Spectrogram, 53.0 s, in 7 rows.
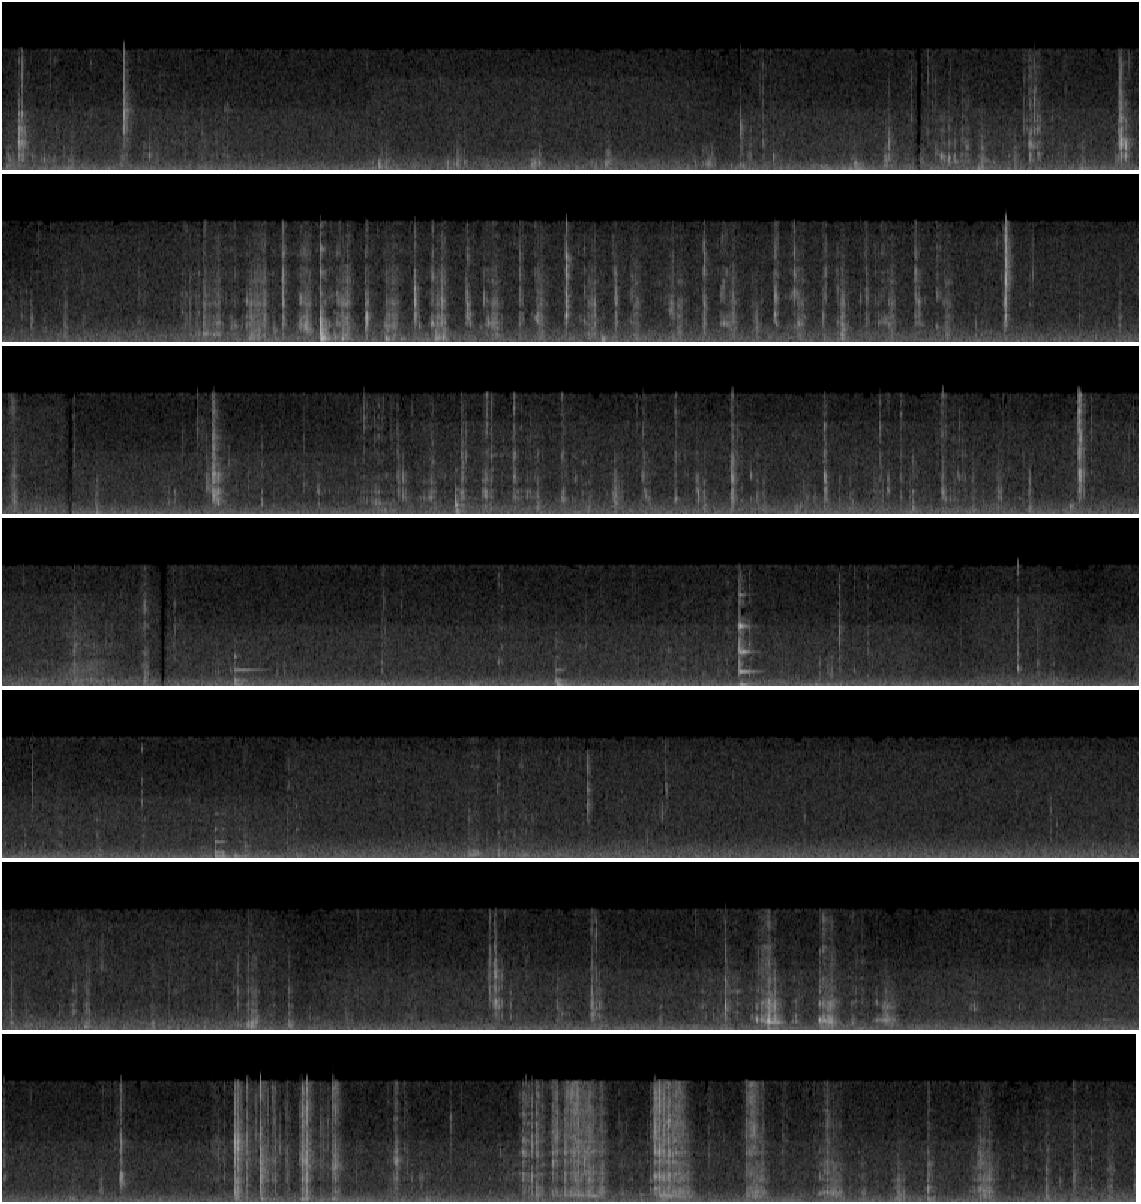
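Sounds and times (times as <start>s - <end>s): chewing and crunching food: 0.0s - 1.7s, 2.4s - 24.5s, 37.8s - 53.0s.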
